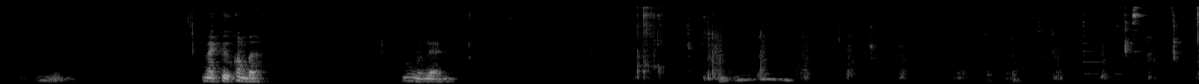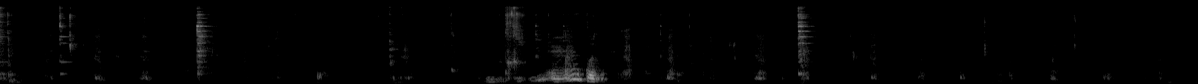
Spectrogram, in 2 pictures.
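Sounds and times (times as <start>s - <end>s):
person chewing noodles: 2.8s - 4.0s, 4.6s - 23.9s
cutlery clicking on ceramic bowl: 10.3s - 12.8s, 14.0s - 14.2s, 20.0s - 20.2s.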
